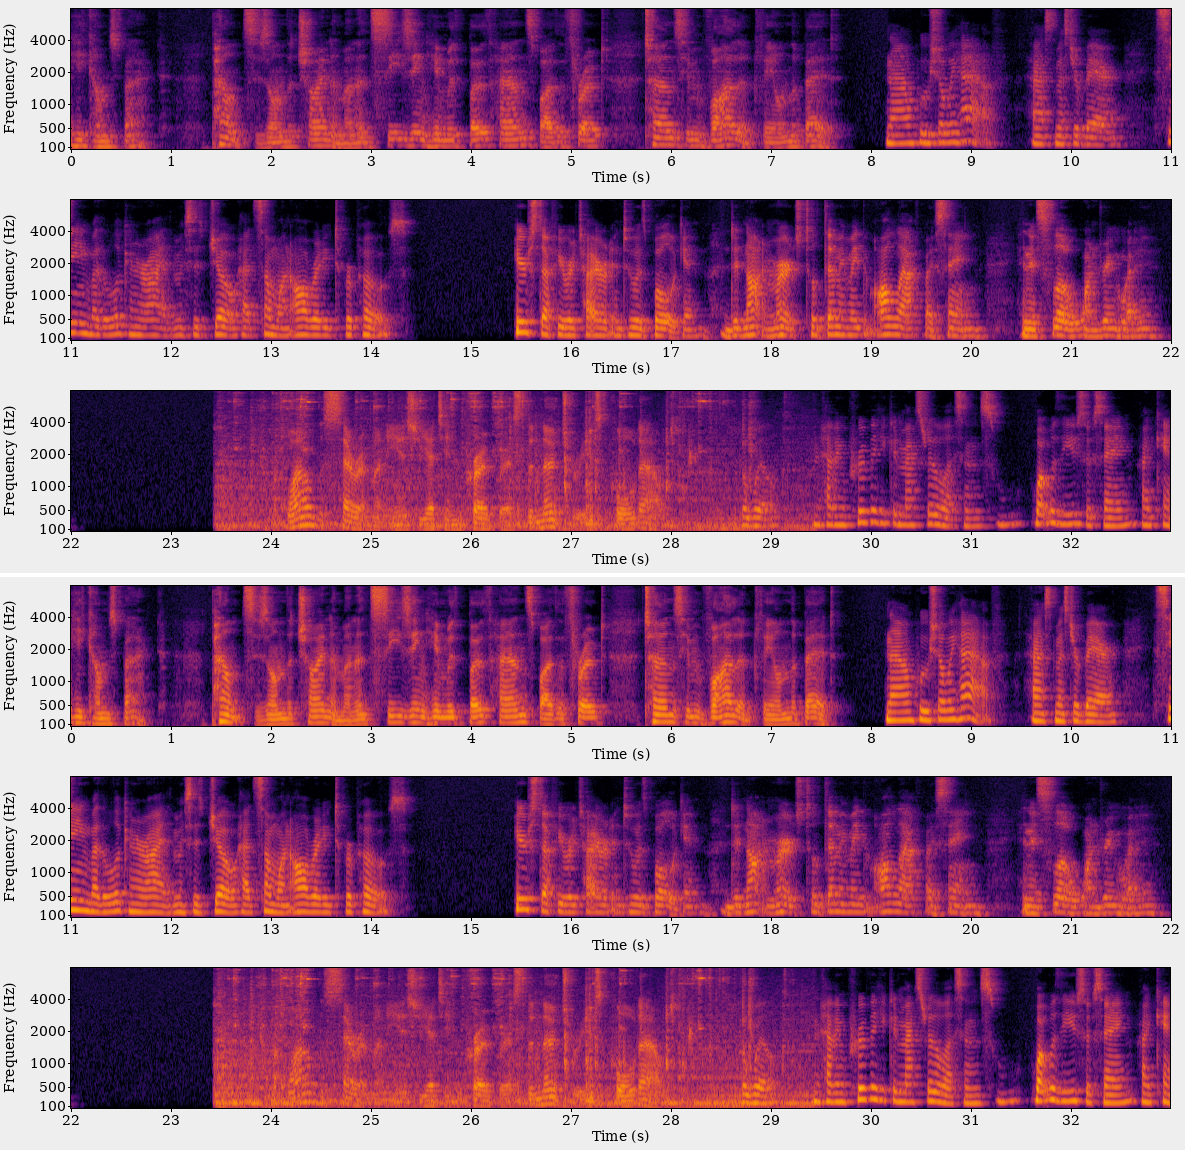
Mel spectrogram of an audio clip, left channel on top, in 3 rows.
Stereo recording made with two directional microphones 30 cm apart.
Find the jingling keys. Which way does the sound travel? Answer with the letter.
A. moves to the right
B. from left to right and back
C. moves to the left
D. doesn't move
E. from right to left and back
E.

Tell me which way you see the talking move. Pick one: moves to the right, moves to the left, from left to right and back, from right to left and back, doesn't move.
from right to left and back.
